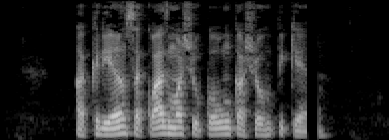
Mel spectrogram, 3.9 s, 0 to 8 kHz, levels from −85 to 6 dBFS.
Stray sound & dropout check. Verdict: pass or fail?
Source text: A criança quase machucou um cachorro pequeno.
fail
